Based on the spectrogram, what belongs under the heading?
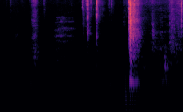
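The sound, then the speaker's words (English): An ink pen from Dollar Tree scratching across paper in short, uneven strokes, starting faint and growing louder, with one sharp, harsh scribble near the end before a few lighter scratches. “This is a big scribbling mess now.”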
